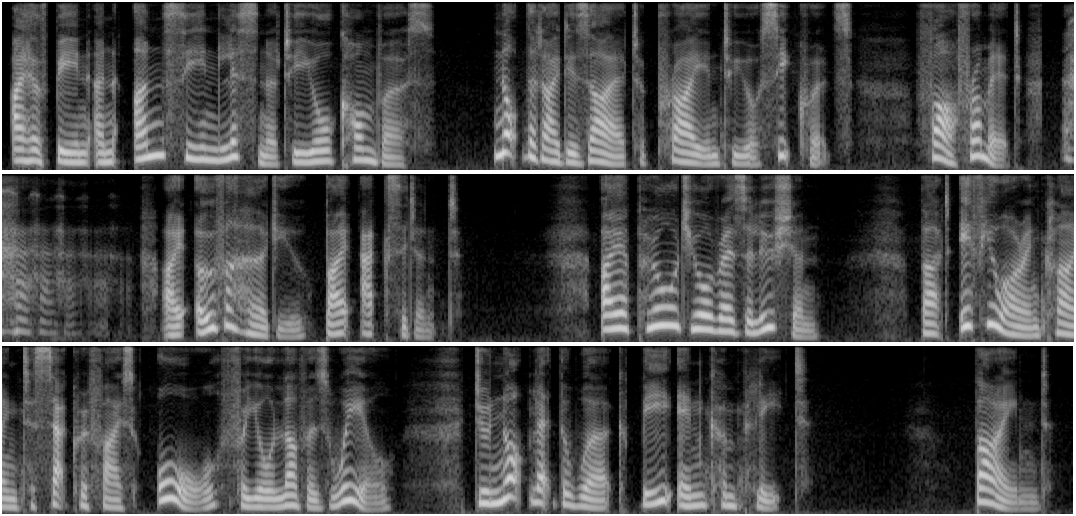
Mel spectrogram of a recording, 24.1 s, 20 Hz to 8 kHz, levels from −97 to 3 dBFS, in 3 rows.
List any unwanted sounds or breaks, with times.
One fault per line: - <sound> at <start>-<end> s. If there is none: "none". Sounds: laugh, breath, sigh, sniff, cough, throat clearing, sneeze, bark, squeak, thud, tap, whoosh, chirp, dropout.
- laugh at 7.9-9.0 s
